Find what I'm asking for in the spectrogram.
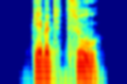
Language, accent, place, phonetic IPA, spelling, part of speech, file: German, Germany, Berlin, [ˌɡɛːbət ˈt͡suː], gäbet zu, verb, De-gäbet zu.ogg
- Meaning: second-person plural subjunctive II of zugeben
